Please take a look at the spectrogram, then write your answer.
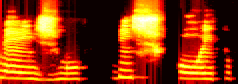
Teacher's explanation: Isso acontece quando o S está no final da sílaba. E aí, ao invés de um som parecido com o S, ele se aproxima muito mais do X. Por isso, as pessoas falam mesmo, biscoito, parece que tem um X ao invés do S. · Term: som chiado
